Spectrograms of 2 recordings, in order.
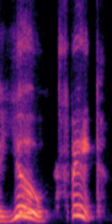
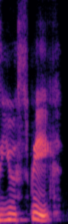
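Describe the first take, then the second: First: Stretched, stressed YOU, then SPEAK as an order; command intonation. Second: Said in the usual way. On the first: Shown as a demonstration. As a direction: order it, leaning long on YOU before SPEAK. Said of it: "if I wanna say". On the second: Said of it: "But if I wanna say".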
